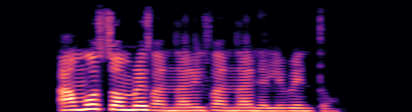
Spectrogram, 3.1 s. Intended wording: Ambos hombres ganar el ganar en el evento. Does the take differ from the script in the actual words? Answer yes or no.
no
